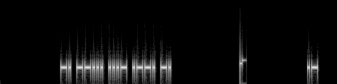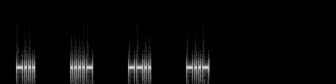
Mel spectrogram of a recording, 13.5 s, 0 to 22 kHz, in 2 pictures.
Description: Morse code, heard as a keyed tone, about 29 wpm, spaced as for 15 wpm, 700 Hz. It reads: N7VPN AB4ZX
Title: USA Call Signs - 5 Characters - 6x Character Spacing - 30wpm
